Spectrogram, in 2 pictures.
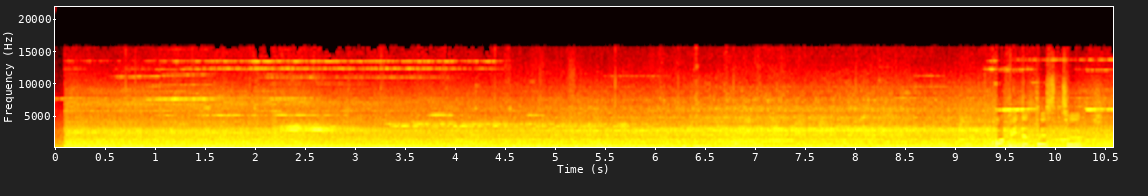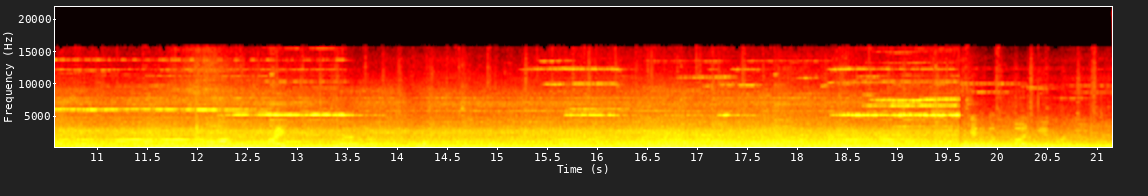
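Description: City street traffic: trucks, vans and a bus running close by, with a steady low engine hum through the first several seconds over continuous road noise.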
